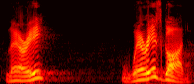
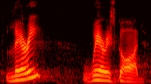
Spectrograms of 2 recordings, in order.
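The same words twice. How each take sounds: First: It is said in an even sterner voice. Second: It is said in a stern voice.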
